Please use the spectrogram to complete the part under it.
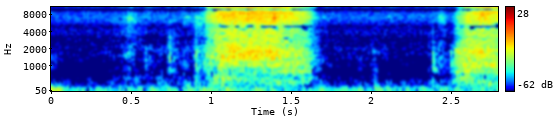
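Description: A spiral notebook slides across a table.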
